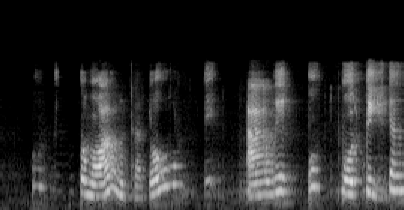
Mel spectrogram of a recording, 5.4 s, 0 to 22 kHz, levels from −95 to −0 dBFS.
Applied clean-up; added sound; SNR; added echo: neural mask model DeepFilterNet 3.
